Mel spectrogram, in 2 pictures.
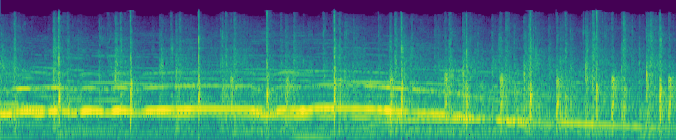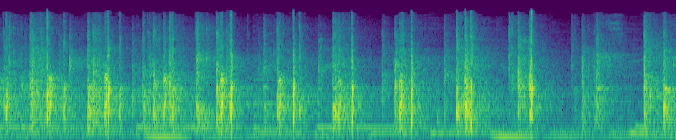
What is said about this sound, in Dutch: we gaan al beginnen met een applaus voor je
